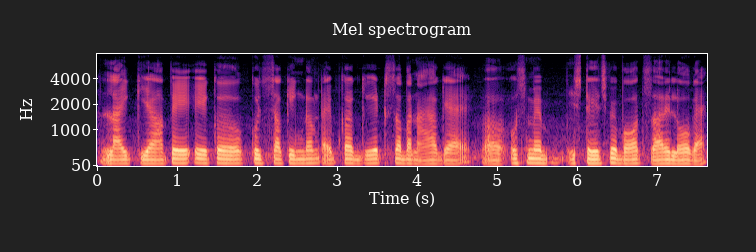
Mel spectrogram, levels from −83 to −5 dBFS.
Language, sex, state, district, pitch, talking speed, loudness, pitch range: Hindi, male, Chhattisgarh, Raipur, 105 Hz, 165 wpm, -16 LUFS, 100-110 Hz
